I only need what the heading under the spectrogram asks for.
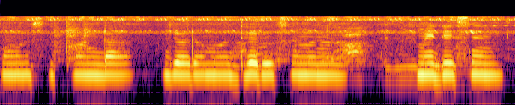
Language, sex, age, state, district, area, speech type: Odia, female, 18-30, Odisha, Nuapada, urban, spontaneous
